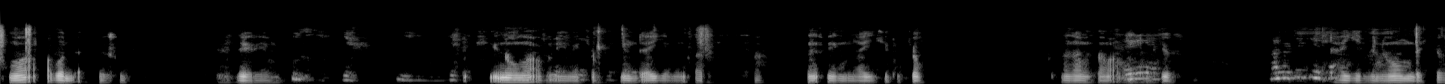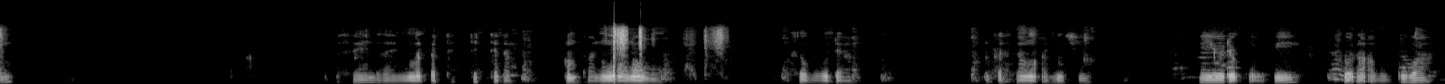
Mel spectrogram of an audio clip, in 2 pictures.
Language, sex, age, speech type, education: Hausa, male, 46-60, spontaneous, tertiary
